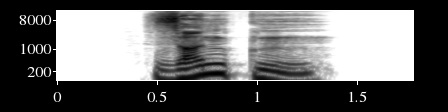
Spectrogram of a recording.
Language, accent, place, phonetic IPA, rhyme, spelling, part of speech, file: German, Germany, Berlin, [ˈzɔntn̩], -ɔntn̩, sonnten, verb, De-sonnten.ogg
- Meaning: inflection of sonnen: 1. first/third-person plural preterite 2. first/third-person plural subjunctive II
